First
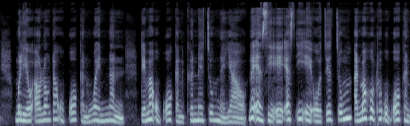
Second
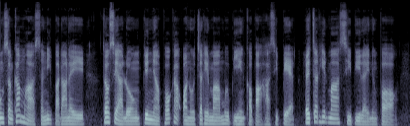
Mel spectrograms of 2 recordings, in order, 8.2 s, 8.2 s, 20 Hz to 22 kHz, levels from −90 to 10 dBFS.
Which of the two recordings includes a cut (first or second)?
second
